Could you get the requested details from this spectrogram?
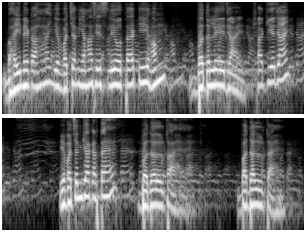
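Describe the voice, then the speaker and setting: High-voiced pastor preaching call-and-response. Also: male voice, a little slow, pauses often. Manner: animated call-and-response preaching, quizzing the congregation. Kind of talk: sermon.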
